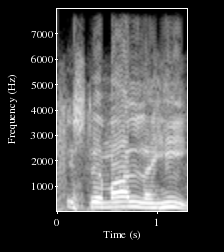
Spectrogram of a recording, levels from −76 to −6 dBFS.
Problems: constant background noise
